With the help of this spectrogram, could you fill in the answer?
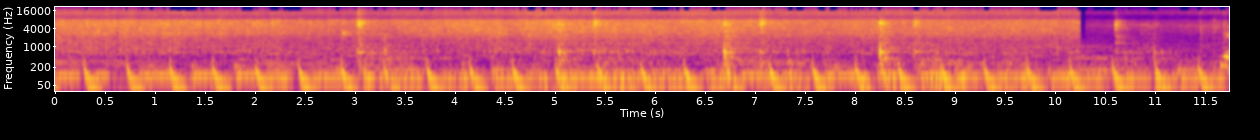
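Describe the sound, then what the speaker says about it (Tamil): Two sliced onions frying with cardamom, cinnamon and green chilies for an egg dish, a steady close sizzle broken by regular scrapes and taps of a stirring spoon against the pan, no talking. "வெங்காயம் நல்லா பொன்னிறமாக வதங்கிடுச்சு."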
